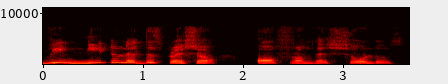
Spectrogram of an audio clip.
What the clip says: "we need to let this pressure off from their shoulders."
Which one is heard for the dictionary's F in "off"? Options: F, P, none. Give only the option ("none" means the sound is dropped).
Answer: F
